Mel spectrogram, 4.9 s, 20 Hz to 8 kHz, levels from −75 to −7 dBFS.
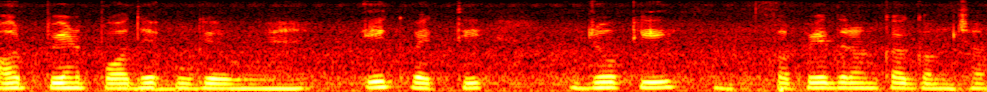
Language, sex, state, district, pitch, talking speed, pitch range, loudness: Hindi, male, Bihar, Saran, 160 Hz, 170 wpm, 155-170 Hz, -18 LUFS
